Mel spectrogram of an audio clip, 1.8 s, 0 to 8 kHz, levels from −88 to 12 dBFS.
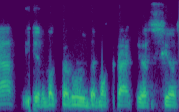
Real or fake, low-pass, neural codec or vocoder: real; 7.2 kHz; none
